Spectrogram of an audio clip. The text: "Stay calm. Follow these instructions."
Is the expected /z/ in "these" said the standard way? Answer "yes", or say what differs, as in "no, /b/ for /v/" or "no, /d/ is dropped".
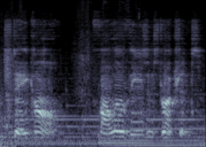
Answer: yes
